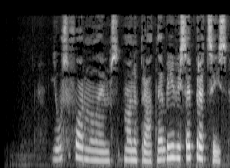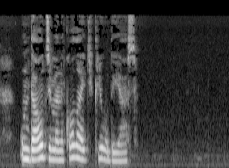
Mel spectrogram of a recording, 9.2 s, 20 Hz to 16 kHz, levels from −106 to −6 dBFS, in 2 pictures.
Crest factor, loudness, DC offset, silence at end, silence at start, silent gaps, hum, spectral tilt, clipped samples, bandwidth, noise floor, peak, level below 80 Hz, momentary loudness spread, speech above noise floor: 22 dB; -24 LUFS; under 0.1%; 1.9 s; 1.05 s; none; none; -3 dB/octave; under 0.1%; 11.5 kHz; -72 dBFS; -6 dBFS; -68 dBFS; 12 LU; 47 dB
